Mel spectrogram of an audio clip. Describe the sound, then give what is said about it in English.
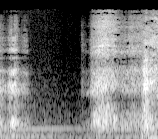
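A voice imitates trying to hold one's breath while running out of oxygen: a short airy inhale, a near-silent pause, then a long, loud rushing gasp of released breath, with no words. “when you're breathing so light as a kid, you're like trying to hold your breath but you're running out of oxygen, so you gotta do the yeah.”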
